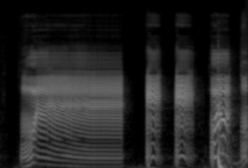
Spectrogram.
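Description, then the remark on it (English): A duck quacks loudly: one long, drawn-out nasal quack followed by three short, clipped quacks in quick succession, with no talking. “And just to prove we're serious about this, we've got a duck. And we're not afraid to use it.”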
